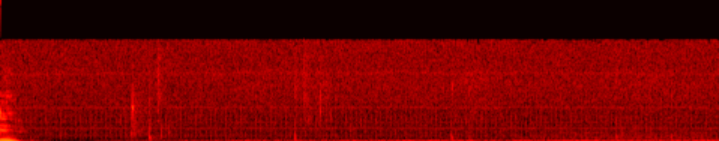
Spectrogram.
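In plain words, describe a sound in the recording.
Footsteps echo on a hard floor.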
